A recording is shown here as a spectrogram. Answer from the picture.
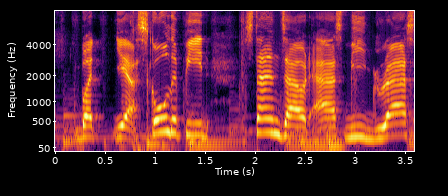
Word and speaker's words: Scolipede: Scolipede, that's how you pronounce that, right? Not a single soul commented on yesterday's video. I said Scoliopede, which is, you know, the thing with your spine, right?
